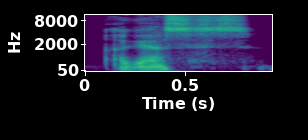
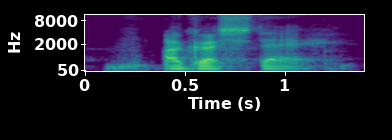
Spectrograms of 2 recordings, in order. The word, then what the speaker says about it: Auguste: And then for my How do you say your name, Augustus? It's Auguste. No, I think he means Link.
